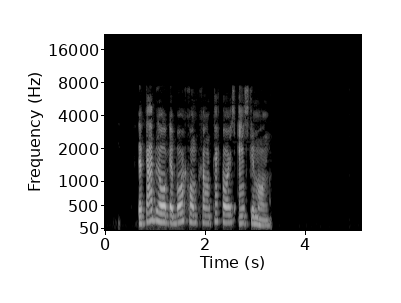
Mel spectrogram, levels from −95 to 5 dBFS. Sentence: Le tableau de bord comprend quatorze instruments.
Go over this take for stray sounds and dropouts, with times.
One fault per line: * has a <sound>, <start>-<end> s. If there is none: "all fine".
all fine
